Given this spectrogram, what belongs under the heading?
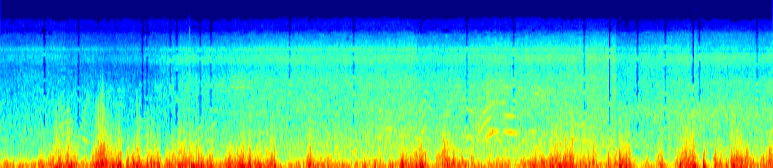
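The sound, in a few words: wind blowing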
